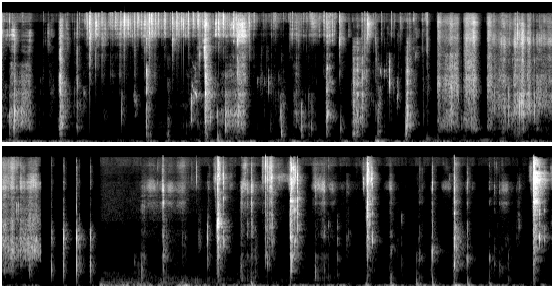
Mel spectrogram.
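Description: Close-miked eating sounds: dense crunching and crackling of a crumbly snack being chewed for the first half. After a break about nine seconds in, sparser sharp clicks take over over a low hum, with a drink bottle held to the lips.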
